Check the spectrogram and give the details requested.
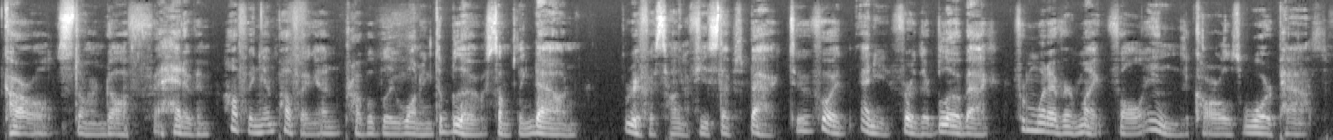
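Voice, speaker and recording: A female storyteller reads scripted fiction. Her voice is extremely low and mellow, with a husky grain. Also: unhurried. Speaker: narrator and storyteller.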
